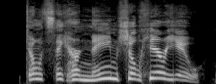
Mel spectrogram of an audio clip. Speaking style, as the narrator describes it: Nate exclaimed

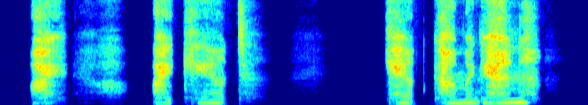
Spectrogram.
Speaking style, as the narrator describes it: I moan breathlessly

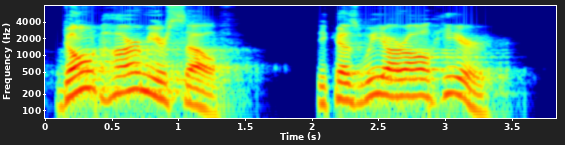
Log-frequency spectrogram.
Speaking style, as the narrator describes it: Paul shouted with a loud voice

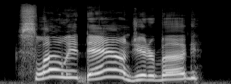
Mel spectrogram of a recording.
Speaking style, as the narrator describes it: jibed Boner, laughing

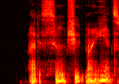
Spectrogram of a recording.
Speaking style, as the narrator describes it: muttered Terry again

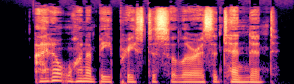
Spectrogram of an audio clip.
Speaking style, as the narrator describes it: she said softly

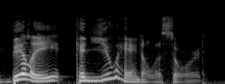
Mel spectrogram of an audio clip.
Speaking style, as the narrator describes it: Sharquil asks sarcastically

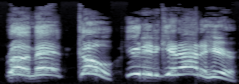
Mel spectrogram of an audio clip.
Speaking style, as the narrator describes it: Michael Rooker screams out

